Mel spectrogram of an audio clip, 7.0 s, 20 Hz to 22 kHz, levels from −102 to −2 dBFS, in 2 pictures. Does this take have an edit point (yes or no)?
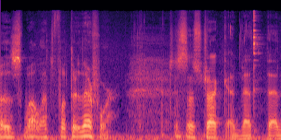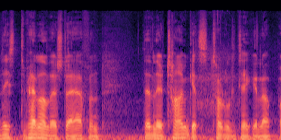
no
